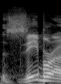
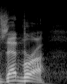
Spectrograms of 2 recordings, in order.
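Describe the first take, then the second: First: Zebra is said the American way. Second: Zebra is said the British way. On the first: "the Americans, they say ze- zebra" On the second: "instead of"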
